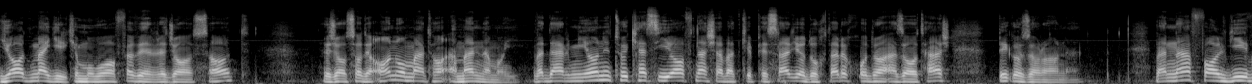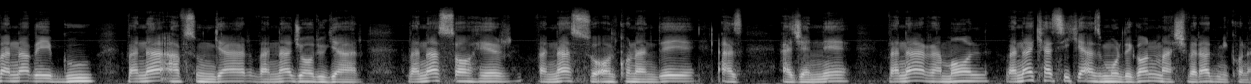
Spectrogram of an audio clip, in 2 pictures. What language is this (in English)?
Persian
